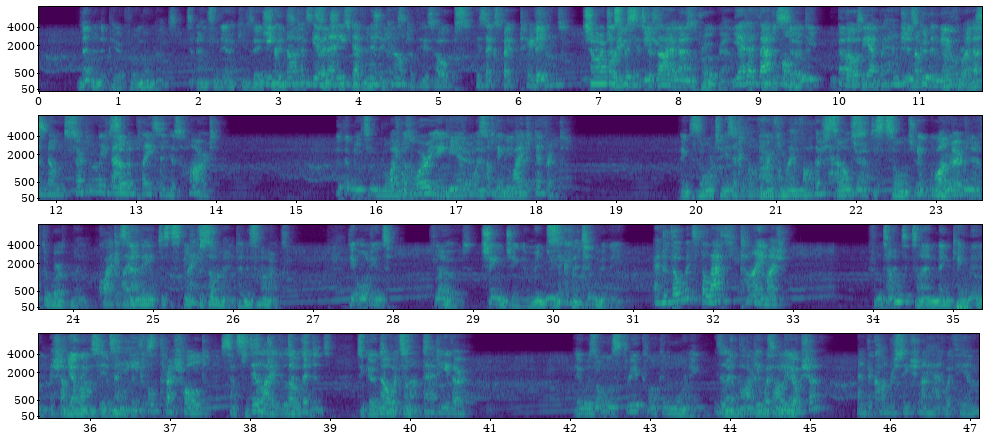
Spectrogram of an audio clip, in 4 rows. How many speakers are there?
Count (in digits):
2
